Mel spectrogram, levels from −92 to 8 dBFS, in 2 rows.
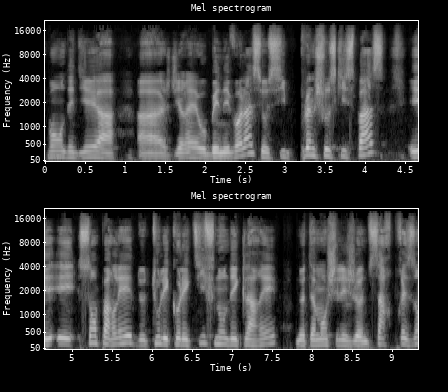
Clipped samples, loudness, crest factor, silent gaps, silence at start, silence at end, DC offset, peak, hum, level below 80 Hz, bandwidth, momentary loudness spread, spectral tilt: under 0.1%; -20 LUFS; 20 dB; none; 0.05 s; 0 s; under 0.1%; -4 dBFS; none; -62 dBFS; 19 kHz; 10 LU; -2 dB/octave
